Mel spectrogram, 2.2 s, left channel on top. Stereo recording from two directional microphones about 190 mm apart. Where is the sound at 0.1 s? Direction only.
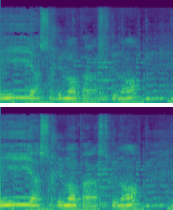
15° right (ahead or behind).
